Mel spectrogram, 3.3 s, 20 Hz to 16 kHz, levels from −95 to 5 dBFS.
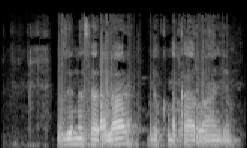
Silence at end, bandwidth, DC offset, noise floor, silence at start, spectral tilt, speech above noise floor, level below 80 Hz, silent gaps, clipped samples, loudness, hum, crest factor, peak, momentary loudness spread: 0.1 s; 11.5 kHz; under 0.1%; -48 dBFS; 0.4 s; -6 dB/octave; 28 dB; -52 dBFS; none; under 0.1%; -21 LUFS; none; 18 dB; -4 dBFS; 12 LU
